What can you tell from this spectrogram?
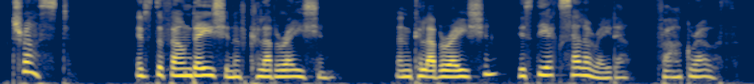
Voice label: Explainer English; Trust Growth

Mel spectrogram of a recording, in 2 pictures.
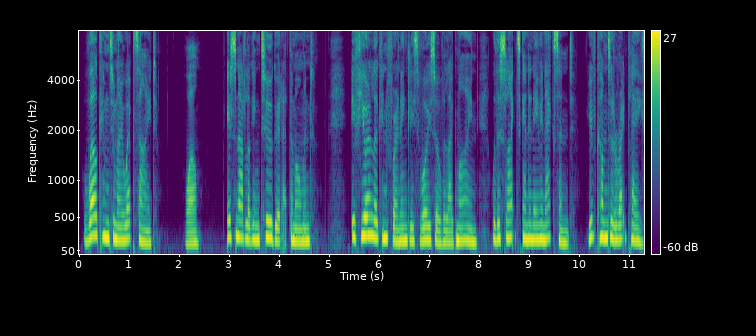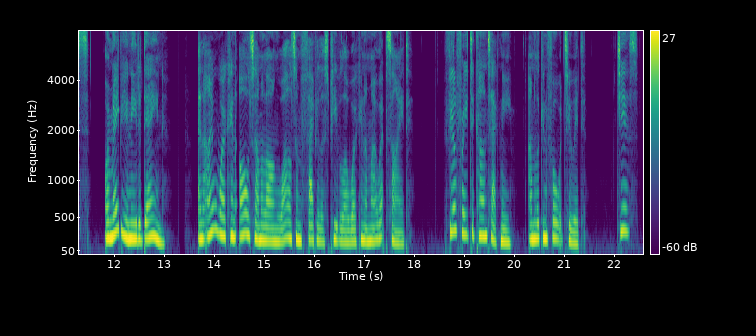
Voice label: English velkomst

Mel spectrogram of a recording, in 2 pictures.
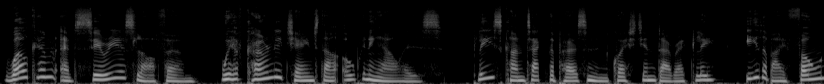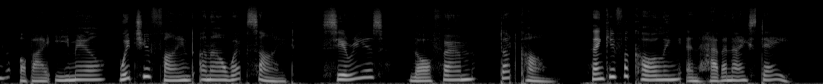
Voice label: IVR English; Sirius

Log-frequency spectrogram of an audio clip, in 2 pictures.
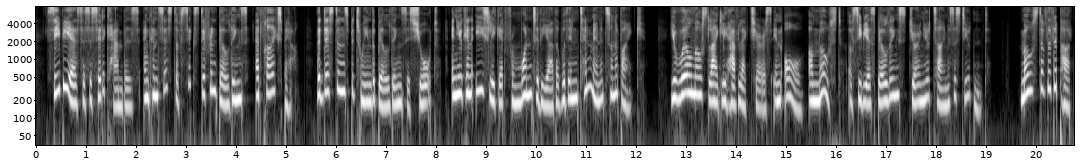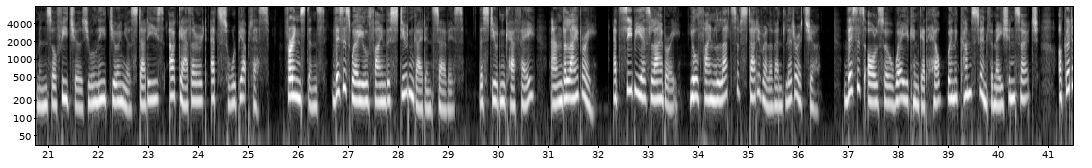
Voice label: Explainer English; CBS Campus

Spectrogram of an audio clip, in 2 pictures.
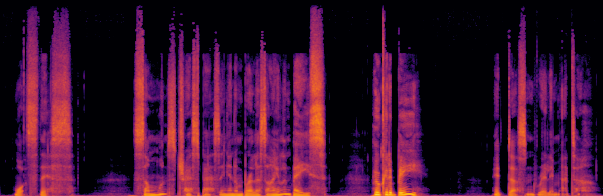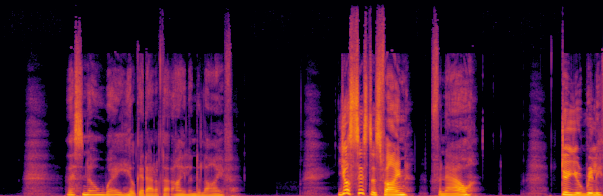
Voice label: VILLAINESS GAME VOICE; RESIDENT EVIL

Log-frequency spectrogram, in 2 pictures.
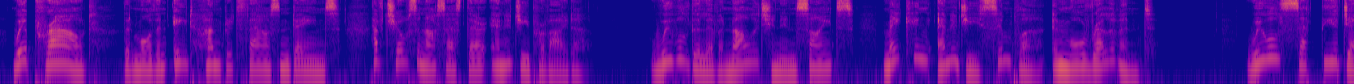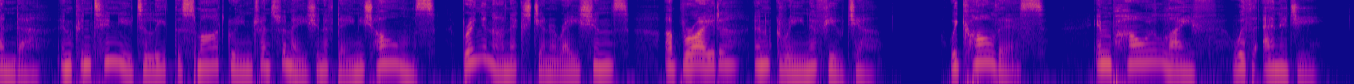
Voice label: Green Transformation English; ØRSTED

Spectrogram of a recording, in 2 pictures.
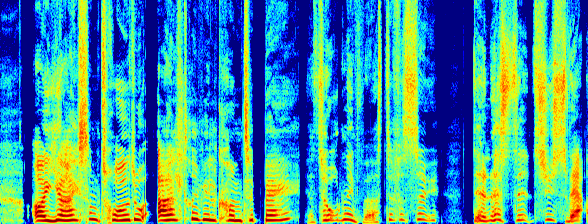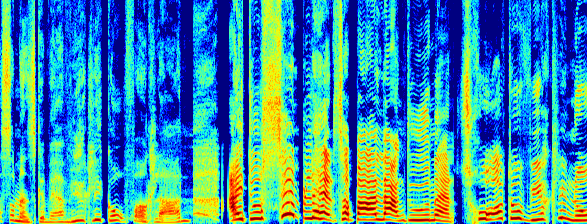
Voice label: Dubbing

